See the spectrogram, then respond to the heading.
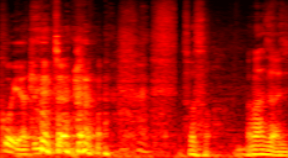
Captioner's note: laughs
